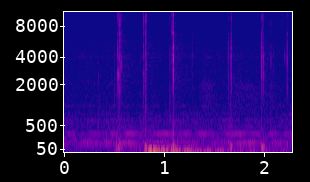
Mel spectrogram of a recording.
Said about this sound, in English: I'm about to put the clasp on, and I thought you guys would love to hear it.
